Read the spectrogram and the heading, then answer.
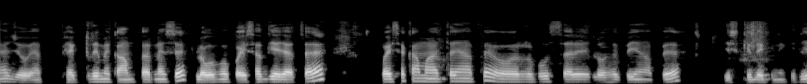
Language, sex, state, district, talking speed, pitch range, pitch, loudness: Hindi, male, Bihar, Jahanabad, 230 wpm, 110-130 Hz, 120 Hz, -18 LUFS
